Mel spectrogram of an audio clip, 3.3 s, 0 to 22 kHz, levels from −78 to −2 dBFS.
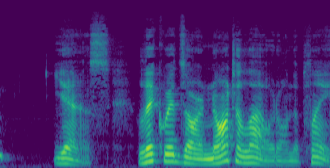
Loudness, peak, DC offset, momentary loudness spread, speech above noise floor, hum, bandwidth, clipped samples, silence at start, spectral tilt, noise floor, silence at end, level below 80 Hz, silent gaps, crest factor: -20 LUFS; 0 dBFS; under 0.1%; 17 LU; 35 dB; none; 15 kHz; under 0.1%; 0 s; -5.5 dB/octave; -55 dBFS; 0 s; -60 dBFS; none; 20 dB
